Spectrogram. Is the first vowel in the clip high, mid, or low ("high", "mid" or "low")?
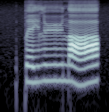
mid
